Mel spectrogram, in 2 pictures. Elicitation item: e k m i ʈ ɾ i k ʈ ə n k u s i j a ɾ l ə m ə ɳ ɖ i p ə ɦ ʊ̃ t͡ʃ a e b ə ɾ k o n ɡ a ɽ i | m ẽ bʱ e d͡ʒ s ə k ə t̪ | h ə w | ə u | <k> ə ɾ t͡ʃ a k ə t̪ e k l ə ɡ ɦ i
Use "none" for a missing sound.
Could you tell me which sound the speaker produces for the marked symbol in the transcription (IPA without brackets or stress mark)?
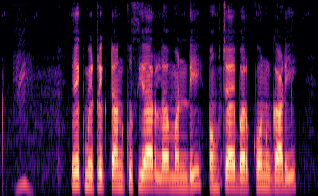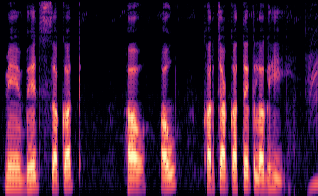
kʰ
